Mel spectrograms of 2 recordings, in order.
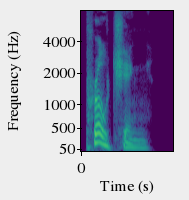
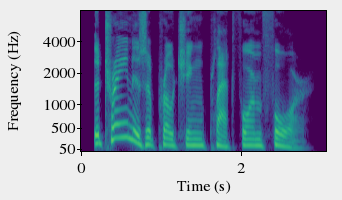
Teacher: In a fast announcement, the middle syllable gets stressed, and the start and end disappear.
